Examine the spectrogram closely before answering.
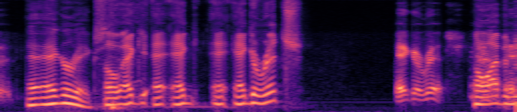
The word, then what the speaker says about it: Eggerichs: was born with it egar oh EG egar eggar Rich oh I've been mispronouncing it all all show sorry no you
